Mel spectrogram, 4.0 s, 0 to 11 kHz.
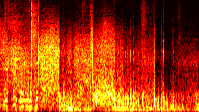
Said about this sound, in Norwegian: Gjennom natten har lyden av eksplosjoner og skuddsalver preget millionbyen, og 15 mennesker skal være drept.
